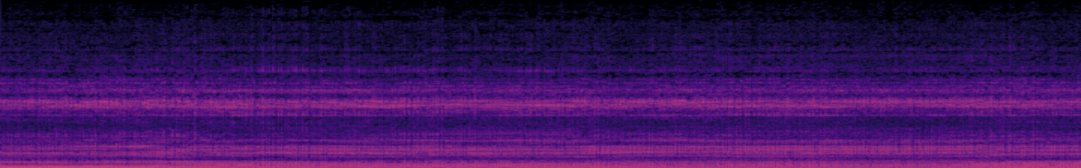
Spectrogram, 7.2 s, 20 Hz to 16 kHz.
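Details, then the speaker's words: Nitro RC truck with OS No. 8 glow plug, just fired up after priming and idle turned up half a turn: steady even buzzing idle, constant pitch, no stumbles or surging. "Fired right up, boys. Fired right up."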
